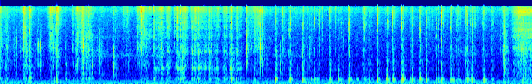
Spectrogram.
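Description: Fingertips tap and scratch the cover and spine of a solid, small dark green hardcover book held close in the hands. Quick, dry taps and crinkly scratching come in an uneven stream and grow denser and sharper in the second half, over a steady low hum.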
